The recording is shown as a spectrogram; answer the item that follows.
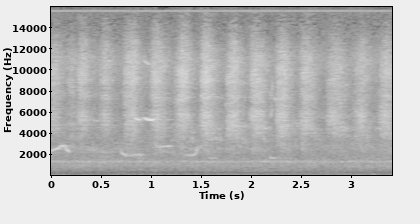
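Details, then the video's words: Woodpecker chicks at the nest being fed by adults beg with rapid, raspy hissing pulses about four times a second over a steady high hum, with a few thin chirps from other birds. "Woodpecker Birds Feeding Their Chicks - कठफोड़वा पक्षी - Birds Chirping"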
